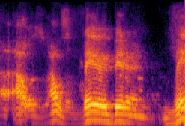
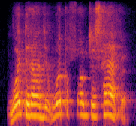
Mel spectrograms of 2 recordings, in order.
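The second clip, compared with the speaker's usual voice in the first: high, stunned retold disbelief; 10 semitones higher than usual. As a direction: replay the moment the shock hit. Retelling shock at the firing.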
